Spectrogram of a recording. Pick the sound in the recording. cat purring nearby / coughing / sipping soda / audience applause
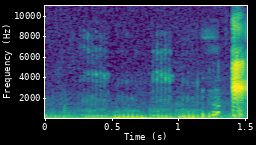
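cat purring nearby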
